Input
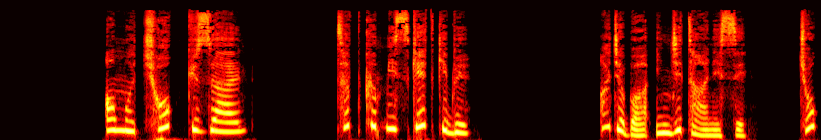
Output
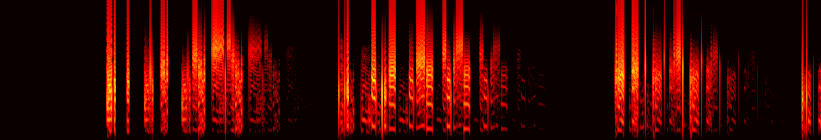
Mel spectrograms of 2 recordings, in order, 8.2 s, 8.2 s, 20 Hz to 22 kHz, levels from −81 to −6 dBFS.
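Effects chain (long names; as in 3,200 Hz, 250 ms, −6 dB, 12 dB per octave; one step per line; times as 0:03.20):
parametric band 580 Hz +13.5 dB 0.42 octaves
comparator with hysteresis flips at −9.5 dBFS
auto-filter high-pass saw up 0.42 Hz 470–6,500 Hz
tape delay 373 ms, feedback 49%, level −10 dB, low-pass 1,500 Hz
level that may fall only so fast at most 54 dB per second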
